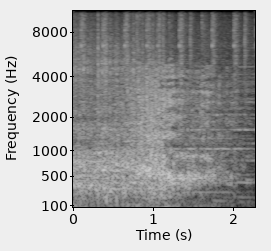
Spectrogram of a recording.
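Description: Rapid, dense crackle of repeated blasts and bangs from a firecracker factory explosion, a continuous loud barrage with no clear gaps between reports.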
